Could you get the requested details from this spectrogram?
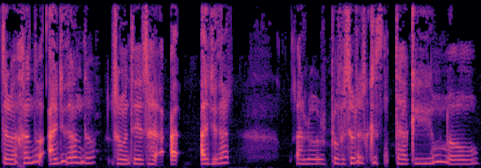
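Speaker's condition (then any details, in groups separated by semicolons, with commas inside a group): Down syndrome; trisomy 21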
